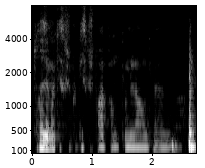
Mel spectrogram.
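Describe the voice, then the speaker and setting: A man with a Québécois accent chatting casually on a live stream and answering viewers, loose and slangy with lots of quick restarts. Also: a bass voice, expressive, music in the background. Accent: Québécois French.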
